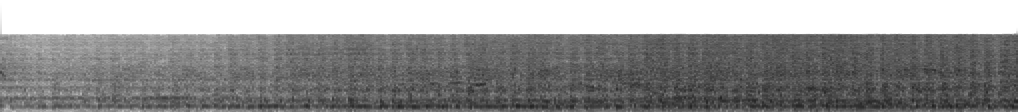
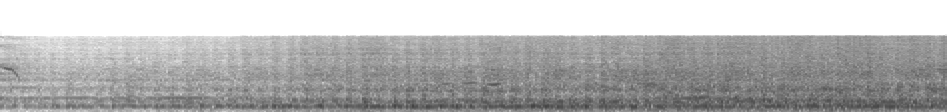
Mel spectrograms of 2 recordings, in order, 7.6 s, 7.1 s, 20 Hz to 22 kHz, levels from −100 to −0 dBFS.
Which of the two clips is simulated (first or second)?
first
